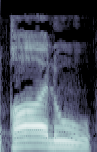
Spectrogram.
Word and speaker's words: قالوا: قالوا ليس نجد بعد الواوي ألفا يسميها العلماء ألف التفريق، ولا تنطق هذه الواو، تكتب ولا تنطق، لا ينطقها أحد، ما في أحد يقول قالوا مثلا، كل الناس تقول قالوا، مع أنهم يكتبون ألفا بعد واوي الجماعة ليبينوا بأن هذه الواو واو جماعة وليست من أصل الفعل.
